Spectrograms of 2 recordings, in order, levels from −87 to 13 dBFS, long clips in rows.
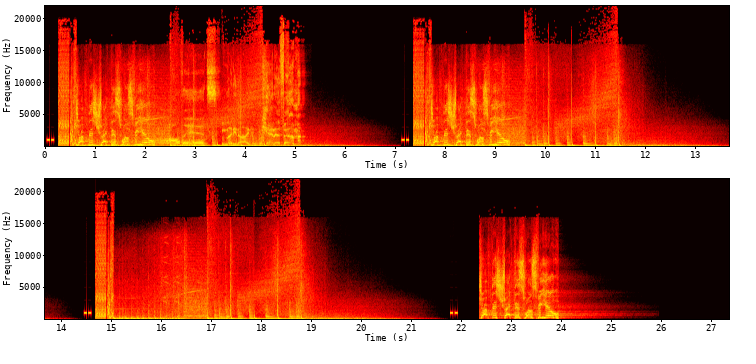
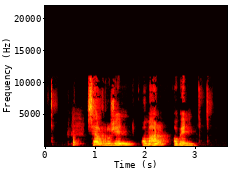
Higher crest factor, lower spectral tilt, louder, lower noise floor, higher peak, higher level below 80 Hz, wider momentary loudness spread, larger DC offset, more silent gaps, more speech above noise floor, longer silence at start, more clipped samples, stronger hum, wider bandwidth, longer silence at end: about the same, 14 dB vs 18 dB; about the same, -3 dB/octave vs -3.5 dB/octave; about the same, -14 LUFS vs -16 LUFS; first, -65 dBFS vs -41 dBFS; about the same, -2 dBFS vs 0 dBFS; first, -20 dBFS vs -66 dBFS; second, 17 LU vs 23 LU; neither; first, 0.18-0.25 s, 7.28-7.35 s, 14.60-14.67 s, 21.73-21.77 s, 21.93-22.35 s vs none; first, 53 dB vs 25 dB; second, 0 s vs 0.55 s; neither; neither; first, over 20 kHz vs 11.5 kHz; first, 2.9 s vs 0.65 s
